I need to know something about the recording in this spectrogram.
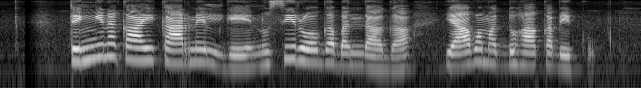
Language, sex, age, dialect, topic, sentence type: Kannada, female, 18-24, Coastal/Dakshin, agriculture, question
